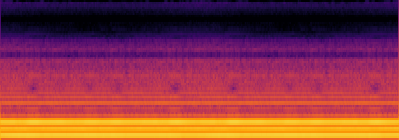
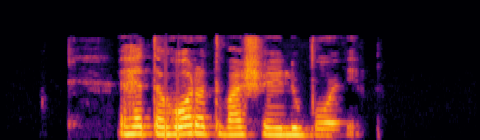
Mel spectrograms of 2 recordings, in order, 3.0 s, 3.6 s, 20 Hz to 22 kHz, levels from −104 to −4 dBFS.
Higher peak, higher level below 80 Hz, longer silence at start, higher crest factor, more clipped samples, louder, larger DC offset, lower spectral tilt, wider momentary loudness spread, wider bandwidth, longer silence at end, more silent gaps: second, -8 dBFS vs -2 dBFS; second, -66 dBFS vs -54 dBFS; second, 0 s vs 0.9 s; second, 8 dB vs 16 dB; neither; about the same, -16 LUFS vs -17 LUFS; neither; first, -11 dB/octave vs -5.5 dB/octave; second, 0 LU vs 10 LU; second, 4 kHz vs 7.8 kHz; second, 0 s vs 0.95 s; neither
